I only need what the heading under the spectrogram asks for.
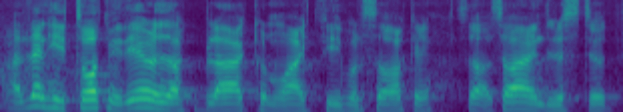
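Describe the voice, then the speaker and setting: A man's voice: fairly high pitch, fast, clean tone. A man from Somalia, telling a personal story on stage with self-mocking humor and frequent "uh" fillers.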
